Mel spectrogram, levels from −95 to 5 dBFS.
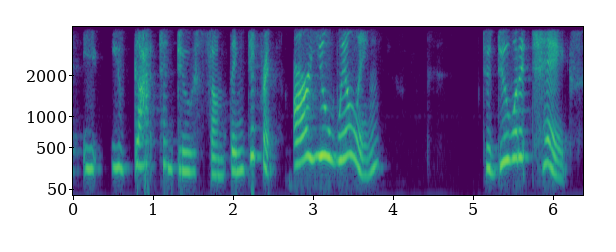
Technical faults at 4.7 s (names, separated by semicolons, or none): none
